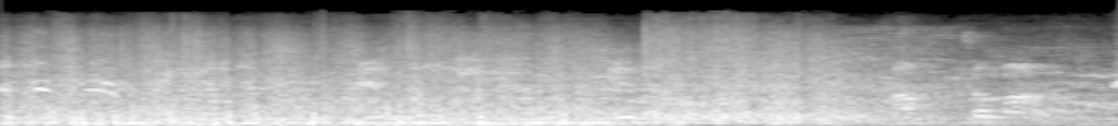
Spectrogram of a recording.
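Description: A ride rumbles loudly along its track.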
